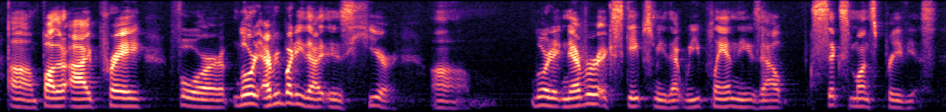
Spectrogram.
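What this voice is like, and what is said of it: Hoarse strained speaking voice. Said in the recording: “sustain my voice as it's hoarse”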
